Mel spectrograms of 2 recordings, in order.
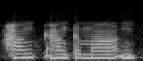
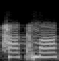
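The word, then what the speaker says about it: Hockomock: It began with an H, Hunkamon Sports. Hawkmock, okay, thank you very much for the pronunciation.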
